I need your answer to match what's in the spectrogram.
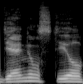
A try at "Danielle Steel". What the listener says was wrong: Daniel, you keep saying Daniel.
